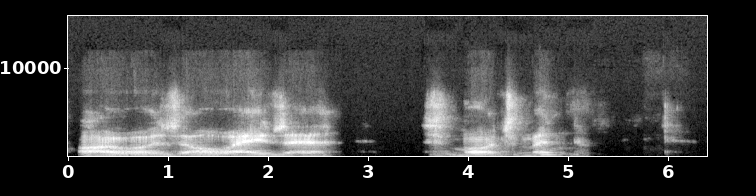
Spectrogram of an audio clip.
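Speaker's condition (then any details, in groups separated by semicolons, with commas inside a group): MND; slower progressing form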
